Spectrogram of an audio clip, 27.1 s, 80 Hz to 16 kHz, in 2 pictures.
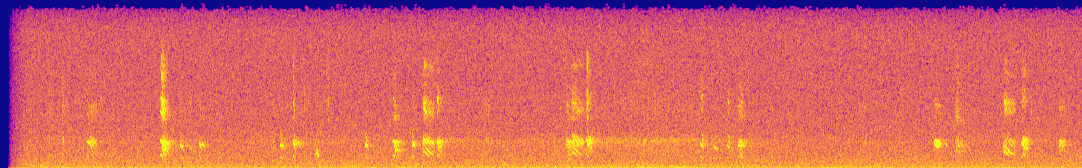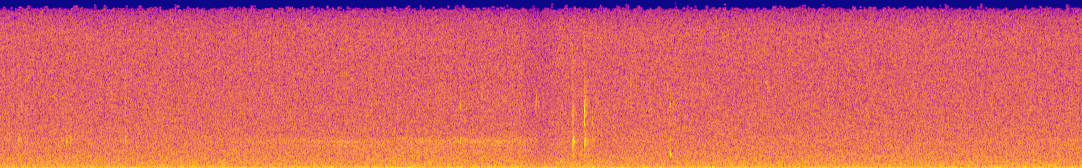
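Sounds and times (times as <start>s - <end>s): faint steady hiss: 0.1s - 27.0s
birds chirping: 0.8s - 2.7s, 3.3s - 9.7s, 11.6s - 13.5s.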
